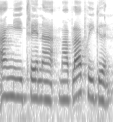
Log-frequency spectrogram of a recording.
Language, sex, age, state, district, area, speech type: Bodo, female, 30-45, Assam, Kokrajhar, rural, read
